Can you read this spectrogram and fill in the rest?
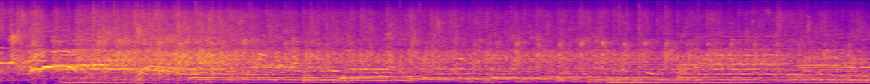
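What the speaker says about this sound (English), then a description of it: "Round of applause." A congregation applauds after a baptism at a church service, a broad, loud wash of clapping that runs the whole stretch, layered over sustained low music tones and some voices.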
